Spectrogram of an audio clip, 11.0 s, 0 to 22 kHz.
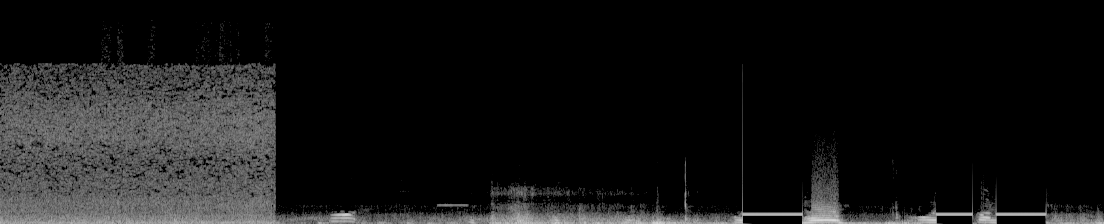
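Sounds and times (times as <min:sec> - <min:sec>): censor bleep: 0:07.4 - 0:08.1, 0:09.4 - 0:10.5.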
